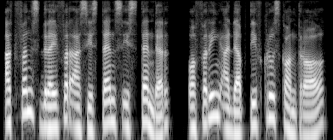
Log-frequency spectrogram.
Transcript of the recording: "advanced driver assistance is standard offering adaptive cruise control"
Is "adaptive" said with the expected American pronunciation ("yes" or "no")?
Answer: no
